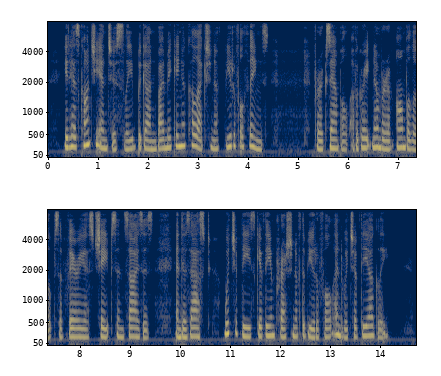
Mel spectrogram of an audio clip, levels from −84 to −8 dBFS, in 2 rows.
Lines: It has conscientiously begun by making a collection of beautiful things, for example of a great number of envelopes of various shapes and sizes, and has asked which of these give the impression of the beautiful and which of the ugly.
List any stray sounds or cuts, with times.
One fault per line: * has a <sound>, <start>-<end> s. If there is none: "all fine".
all fine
